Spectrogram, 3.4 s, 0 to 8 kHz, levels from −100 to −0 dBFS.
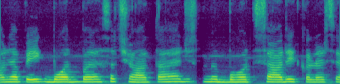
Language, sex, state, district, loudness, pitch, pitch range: Hindi, female, Bihar, Katihar, -16 LUFS, 230 Hz, 225-240 Hz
